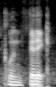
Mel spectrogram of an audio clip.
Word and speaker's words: Glenfiddich: So it's Glenfiddich and Hetcho. Oh, okay. So you were pronouncing them backwards. Okay. I thought he meant both of them. You were doing the CH to both, and they should both be the K.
